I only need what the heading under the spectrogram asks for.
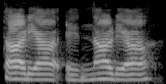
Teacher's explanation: tareba becomes taria and naria with the palatalization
